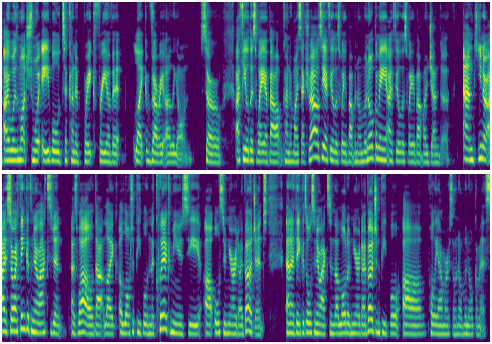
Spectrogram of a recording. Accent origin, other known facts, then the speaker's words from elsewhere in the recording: Hong Kong; moved away; I'm from Hong Kong, I grew up there, and my parents still live there.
